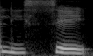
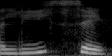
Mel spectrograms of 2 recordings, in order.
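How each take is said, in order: First: Said in the usual way. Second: ली से split slowly into two syllables. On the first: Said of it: "लीसे के आखिर में अ". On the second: Shown as a demonstration. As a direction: draw ली से apart, syllable by syllable. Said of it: "दो सिलाब हैं".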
